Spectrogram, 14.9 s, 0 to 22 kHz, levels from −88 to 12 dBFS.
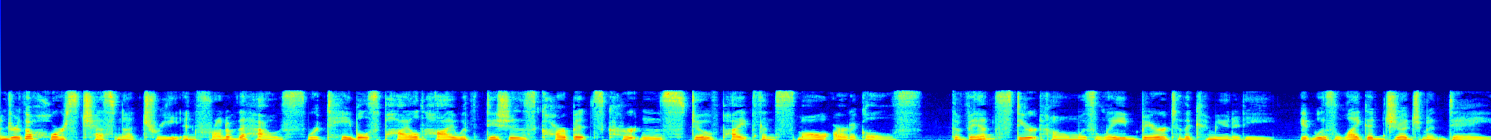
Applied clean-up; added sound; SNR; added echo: none; Drip / Water; 20 dB; none.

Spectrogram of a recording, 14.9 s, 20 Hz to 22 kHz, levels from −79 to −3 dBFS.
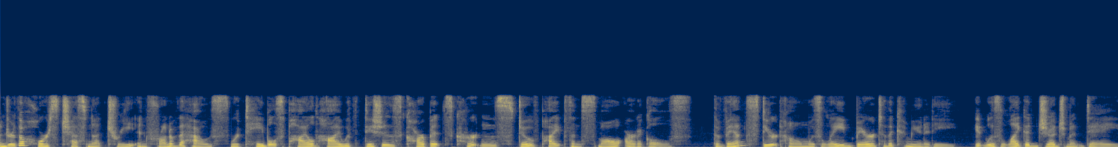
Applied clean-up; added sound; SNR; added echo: none; none; none; none.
